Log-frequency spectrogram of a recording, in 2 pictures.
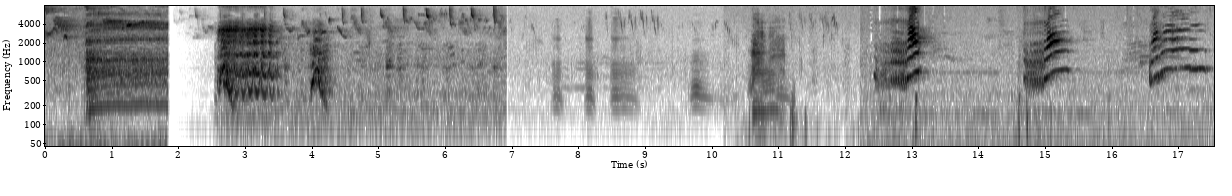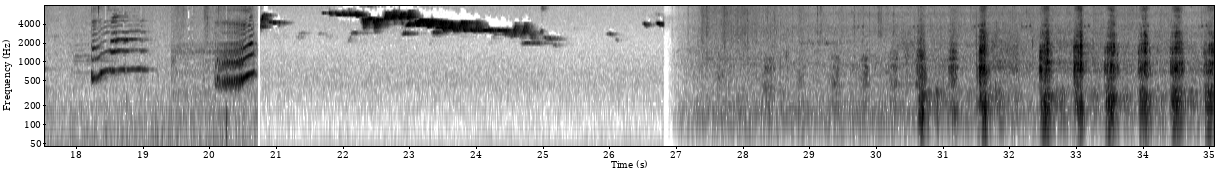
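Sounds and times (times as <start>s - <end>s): cat meowing: 16.6s - 17.5s, 18.2s - 19.2s
rustling haze: 27.0s - 35.0s
chattering bird calls: 28.3s - 35.0s.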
